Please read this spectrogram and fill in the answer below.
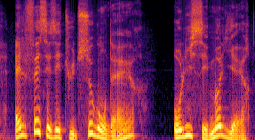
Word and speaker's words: secondaire: S-E. Condairess. Souvenez-vous, phonétiquement, c'est une famille bizarre parce que on prononce second, secondaire, seconde. Le C est prononcé comme un g-g-g-g pour une raison évidente.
